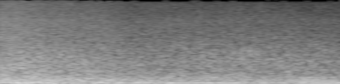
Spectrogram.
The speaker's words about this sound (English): Daytime, archival video shows churning ocean waves.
